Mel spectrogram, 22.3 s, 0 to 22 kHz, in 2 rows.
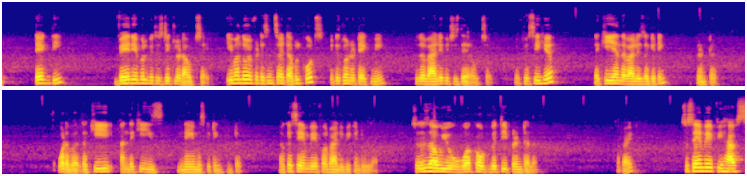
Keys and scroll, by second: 0.9 super+r.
